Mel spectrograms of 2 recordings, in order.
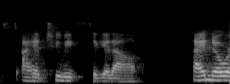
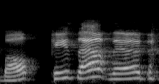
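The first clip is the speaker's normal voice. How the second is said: higher, louder, drawn-out farewell; breezy mock send-off; 7 semitones higher, 6 dB louder, slower than usual. Telling how she walked out on her mom, breezy mock send-off. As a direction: toss it off as a cheeky goodbye. Acts out her defiant parting words.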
